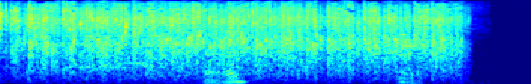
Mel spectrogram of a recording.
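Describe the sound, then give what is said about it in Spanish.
A recorded applause sound effect played as a congratulation: a burst of applause from many hands, a dense, steady crackle of clapping that holds at an even loudness for over two seconds and then cuts off abruptly into silence. “Ah, necesitamos algún sonido de felicitación. a ver, ah, un aplauso, aquí tengo uno.”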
